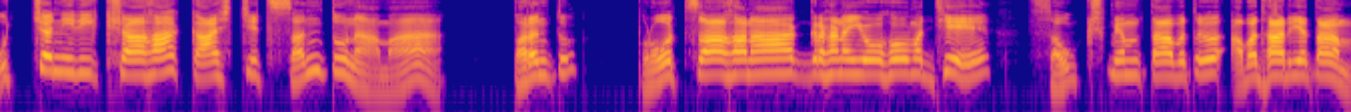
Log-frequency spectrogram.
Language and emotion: Sanskrit, angry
